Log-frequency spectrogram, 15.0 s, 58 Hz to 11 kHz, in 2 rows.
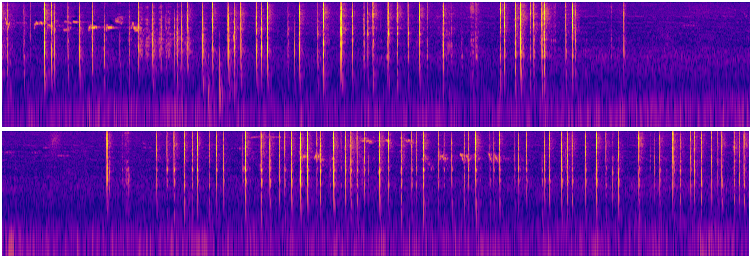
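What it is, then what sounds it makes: Plastic eyeshadow palette. Long nails tap rapidly on the clear plastic lid and edges of a small, flat eyeshadow palette with a gold frame, held up in the air. Dense bursts of sharp, bright plastic clicks with almost no ring run across the clip. A quieter lull between about 6 and 8.5 seconds leaves only a faint low background hum.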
